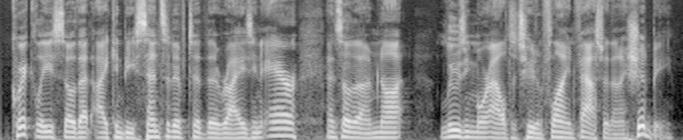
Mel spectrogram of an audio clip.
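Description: Excited man narrating his flight. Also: mid-range voice, no echo, clean studio sound. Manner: enthusiastic, casual, swears when excited. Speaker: paragliding vlogger. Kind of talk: flight-report commentary over map replay. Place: small indoor room at a desk. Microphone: desk microphone in front.

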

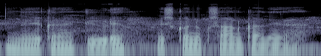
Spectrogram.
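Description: In casual village vlog narration, a young man shows his garden outdoors and calmly explains what he does there. He speaks at a moderate pace in a mid-range voice with some vocal fry, against noisy outdoor surroundings.

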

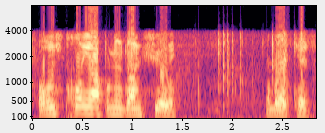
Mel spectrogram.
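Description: A young man joking with friends in a basement, excited and playful. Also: a little high, fast. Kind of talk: casual joking among friends. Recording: tinny lo-fi camcorder with loud noise.

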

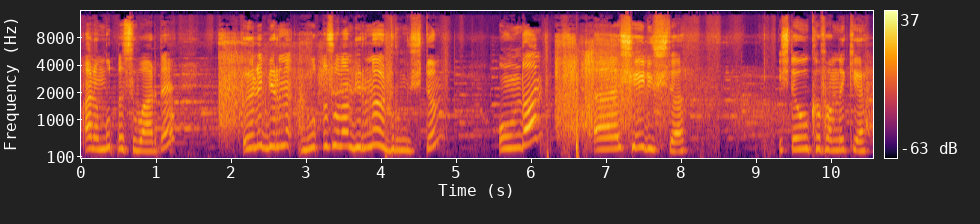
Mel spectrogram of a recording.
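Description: Turkish woman, gaming host, high voice, excitable running commentary, game music loud underneath. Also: measured pace, long pauses, low-quality recording. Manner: excitable, talks to viewers, groans and exclaims at the game. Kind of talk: let's-play gameplay commentary.

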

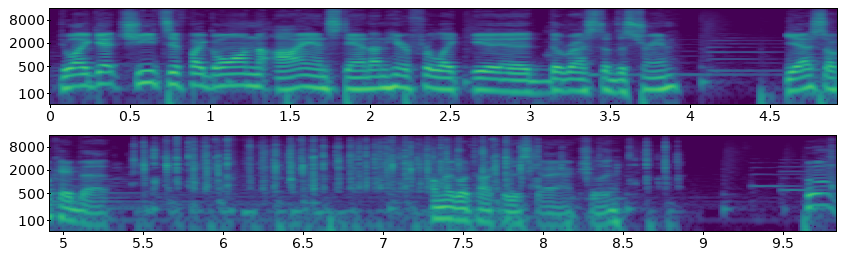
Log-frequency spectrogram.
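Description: A young man chatting casually as he streams a game, sweary, slangy and excitable. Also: medium pitch. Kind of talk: casual gaming commentary chat.

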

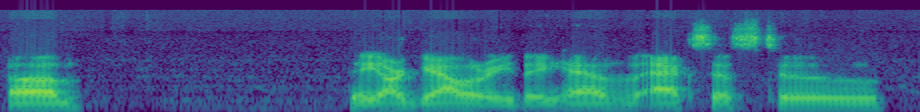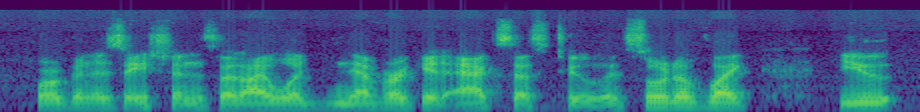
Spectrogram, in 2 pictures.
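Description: A man of forty from the American South, a guest artist talking slowly and hesitantly on a video call, with many ums. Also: mid-range voice, little pitch movement, dry recording, poor audio. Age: 40s. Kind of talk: casual video-call interview.

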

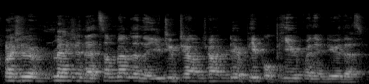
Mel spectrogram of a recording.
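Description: A man's voice: fairly high pitch, steady tone, racing, sharp tone. A man chatting casually to camera in an informal, self-deprecating, joking way as a challenge vlogger. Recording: roomy echo, distant microphone.

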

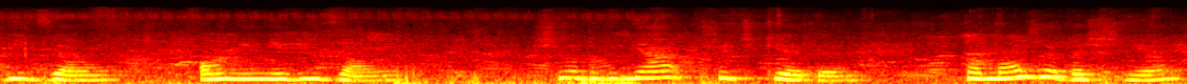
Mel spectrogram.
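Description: A woman reciting the part of a young village girl grieving her dead lover, slow and pleading, in a roomy school hall. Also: a little high, narrow, tinny audio, a faint crowd. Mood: distraught. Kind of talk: poetry recitation.

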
